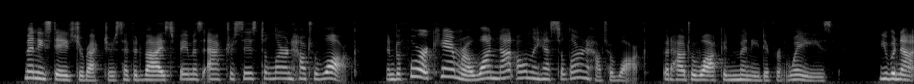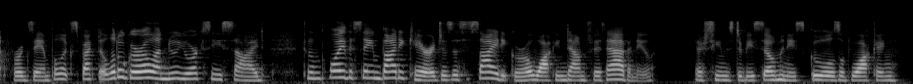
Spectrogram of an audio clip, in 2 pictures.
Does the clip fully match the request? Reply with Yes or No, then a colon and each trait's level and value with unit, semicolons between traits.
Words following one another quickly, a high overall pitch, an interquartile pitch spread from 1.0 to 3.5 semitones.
No: fast, 230 wpm; high, 220 Hz; average, 5.3 semitones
